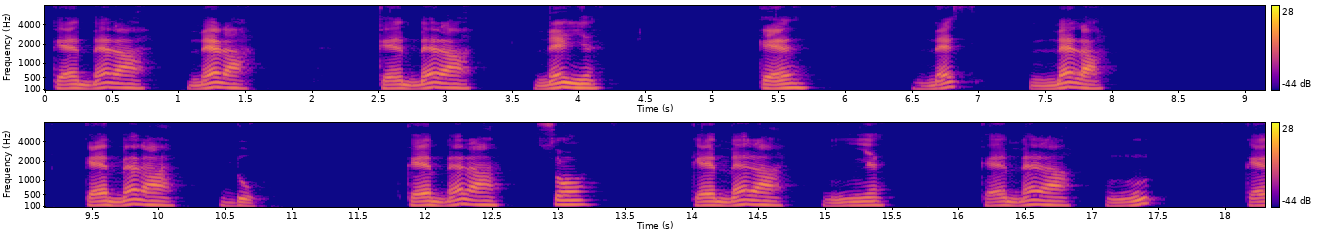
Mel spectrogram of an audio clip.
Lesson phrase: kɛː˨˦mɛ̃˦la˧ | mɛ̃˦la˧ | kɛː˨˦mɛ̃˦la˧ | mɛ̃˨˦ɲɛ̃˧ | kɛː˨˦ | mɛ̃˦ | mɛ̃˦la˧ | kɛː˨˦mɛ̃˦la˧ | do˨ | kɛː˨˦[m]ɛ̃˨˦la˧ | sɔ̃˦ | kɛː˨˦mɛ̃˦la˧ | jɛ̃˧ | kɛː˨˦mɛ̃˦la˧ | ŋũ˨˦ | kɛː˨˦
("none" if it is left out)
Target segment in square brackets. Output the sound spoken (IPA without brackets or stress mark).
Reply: m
